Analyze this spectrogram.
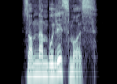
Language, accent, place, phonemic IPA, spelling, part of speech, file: German, Germany, Berlin, /ˌzɔm.nam.buˈlɪs.mʊs/, Somnambulismus, noun, De-Somnambulismus.ogg
- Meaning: synonym of Schlafwandeln (“sleepwalking, somnambulism”)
